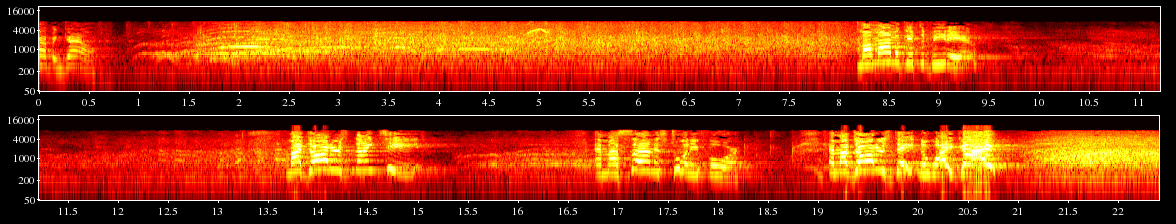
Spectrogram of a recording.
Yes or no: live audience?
yes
